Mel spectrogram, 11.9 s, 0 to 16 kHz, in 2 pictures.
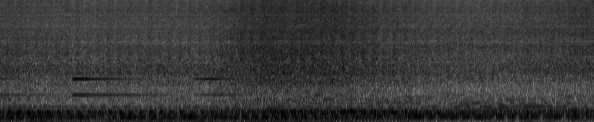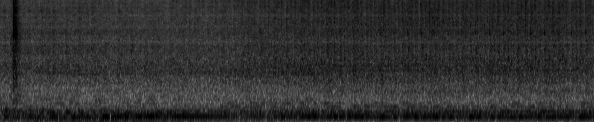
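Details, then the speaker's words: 1987 V8 after Promaxx heads and new rocker arm install, idling after battery disconnect: low steady idle briefly dips and surges while the computer relearns, then catches and settles smooth; normal idle relearn surge, otherwise healthy. "Got to get some gas, but it is running smooth. The computer is just trying to learn a little bit. I had the battery disconnected, so it'll surge for a minute and then clear out."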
